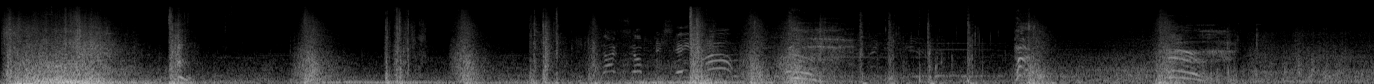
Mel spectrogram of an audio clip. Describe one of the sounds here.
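A body thuds as it climbs and lands on a wall.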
